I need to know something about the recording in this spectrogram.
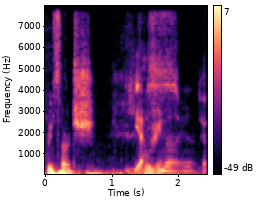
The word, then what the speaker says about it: Druzhina: and if not, he might use it for Drugina research. Yes. Druzhina, yeah.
